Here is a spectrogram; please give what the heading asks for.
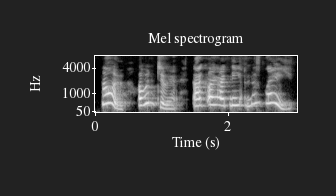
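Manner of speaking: high, emphatic no way; rising alarm, retold in a high voice; emphatic refusal. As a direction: refuse it hard, pitch jumping up. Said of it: "And I was like".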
